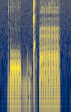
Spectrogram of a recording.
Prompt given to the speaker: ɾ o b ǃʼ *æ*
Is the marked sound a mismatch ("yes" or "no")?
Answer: no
